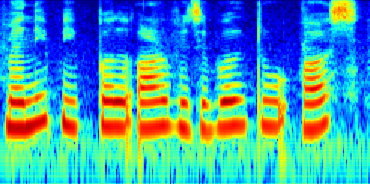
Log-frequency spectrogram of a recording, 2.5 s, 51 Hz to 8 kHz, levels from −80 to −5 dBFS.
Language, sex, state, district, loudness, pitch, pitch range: English, female, Assam, Kamrup Metropolitan, -15 LUFS, 250 Hz, 240-255 Hz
